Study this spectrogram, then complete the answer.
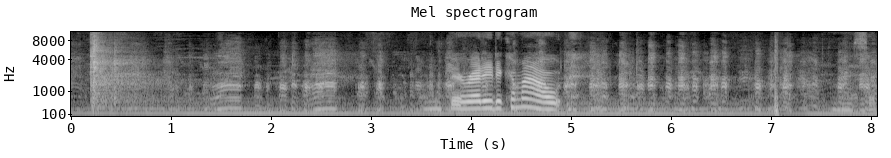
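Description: Pen of ducks quacking and honking loudly in a burst near the middle, with scattered calls throughout under a steady low hum, close by, while a person talks over them.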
